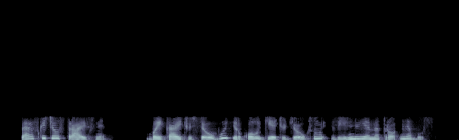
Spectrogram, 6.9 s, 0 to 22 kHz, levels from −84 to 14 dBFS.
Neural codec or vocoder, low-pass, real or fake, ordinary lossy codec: none; 3.6 kHz; real; AAC, 24 kbps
